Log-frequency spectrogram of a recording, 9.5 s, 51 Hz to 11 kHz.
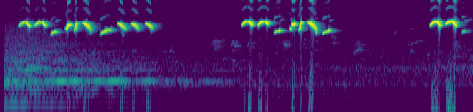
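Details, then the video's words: Orange-headed thrush song used as a prompt to get sluggish or quiet caged birds singing: bursts of rapid, sharp whistled notes around a high pitch, delivered in runs of about two seconds with short pauses between. "C0COK Untuk Pancingan Burung ANIS MERAH Bahan Macet Ataupun Malas Bunyi"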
